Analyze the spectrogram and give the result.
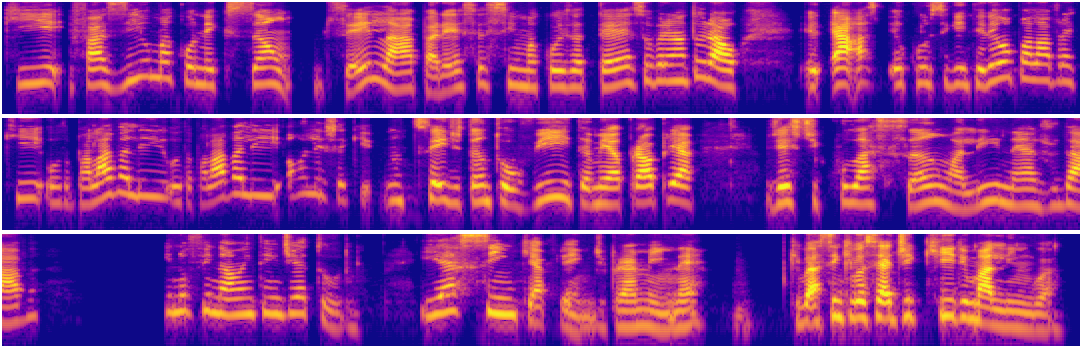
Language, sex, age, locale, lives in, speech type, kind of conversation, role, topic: Portuguese, female, 50-54, pt-BR, United States, conversation, podcast, guest, Como você ensina sua língua para a próxima geração?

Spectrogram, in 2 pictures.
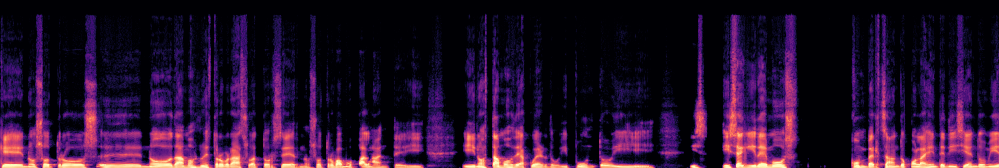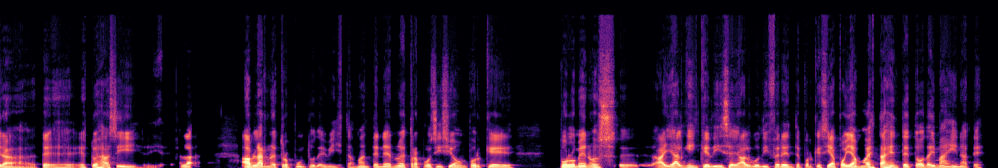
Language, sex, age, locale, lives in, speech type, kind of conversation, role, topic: Spanish, male, 55-59, es-VE, Portugal, conversation, unstructured, none, ¿Cómo afecta la desigualdad social a la convivencia diaria?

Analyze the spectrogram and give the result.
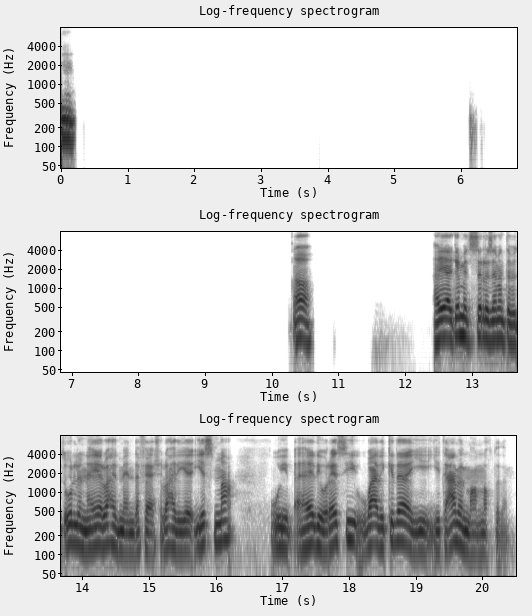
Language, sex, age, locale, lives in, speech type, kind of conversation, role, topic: Arabic, male, 20-24, ar-EG, Egypt, conversation, podcast, host, إزاي بتتعامل مع النقد اللي بيتقالك؟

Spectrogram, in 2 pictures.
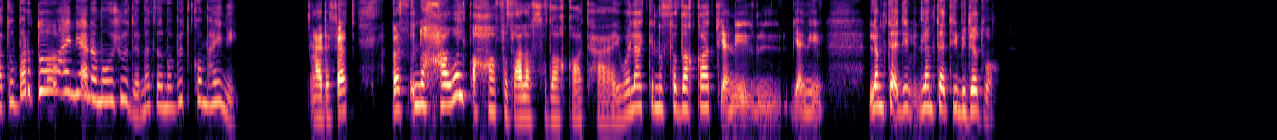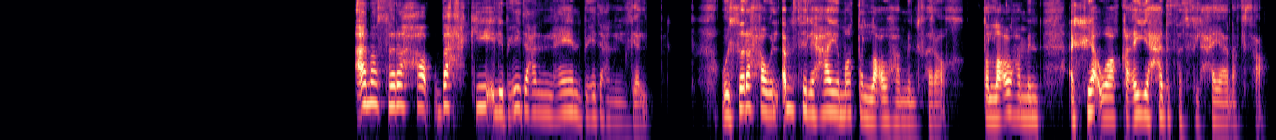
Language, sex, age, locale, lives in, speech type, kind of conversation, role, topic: Arabic, female, 35-39, ar-JO, United States, conversation, unstructured, none, لو تقدر تمسح ذكرى واحدة من الماضي، هتختار إيه وليه؟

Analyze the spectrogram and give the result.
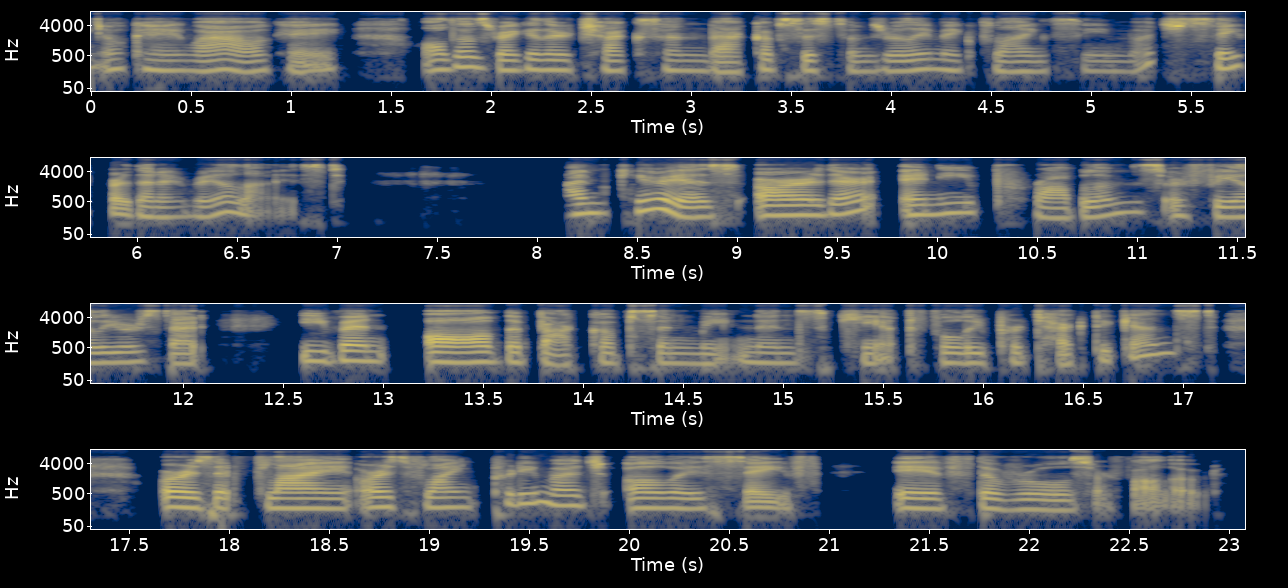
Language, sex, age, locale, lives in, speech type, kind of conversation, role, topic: English, female, 30-34, en-US, United States, read, expert-assistant, asker, How do airplanes stay in the air and what makes them fly?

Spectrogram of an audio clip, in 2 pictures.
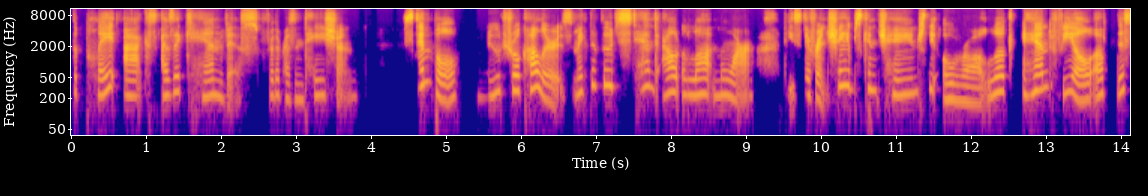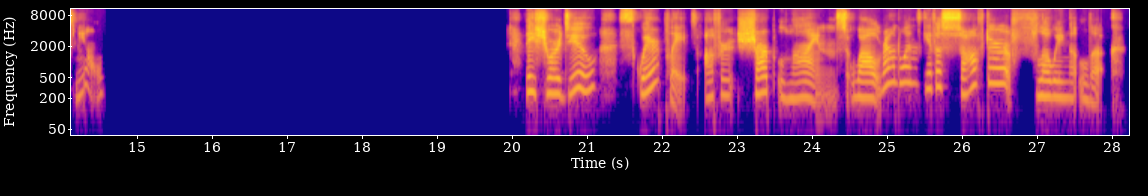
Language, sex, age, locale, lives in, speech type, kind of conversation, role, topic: English, other, 20-24, en-US, United States, read, expert-assistant, expert, What techniques do chefs use to make food visually appealing?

